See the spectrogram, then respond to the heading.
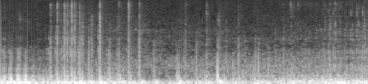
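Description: Long nails tap across a large, flat, studded plastic Lego-style baseplate, making a quick, quiet flurry of light clicks over a soft low rumble. The taps are dry and short with no ring.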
